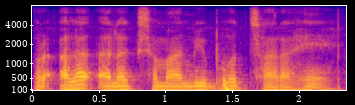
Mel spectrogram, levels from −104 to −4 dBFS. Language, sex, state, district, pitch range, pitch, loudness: Hindi, male, Arunachal Pradesh, Lower Dibang Valley, 105-120 Hz, 110 Hz, -20 LUFS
